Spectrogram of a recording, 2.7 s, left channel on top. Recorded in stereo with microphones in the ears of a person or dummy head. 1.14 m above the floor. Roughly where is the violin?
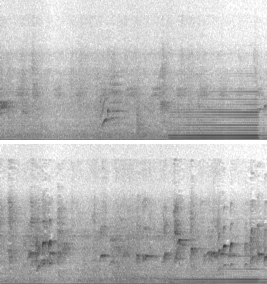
Left.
